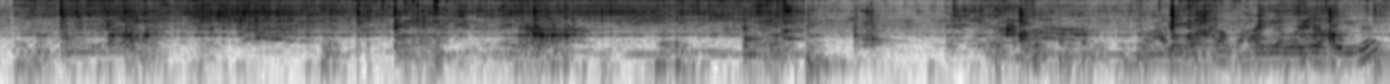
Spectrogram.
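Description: Parboiled potato chunks sizzling in hot oil in a steel kadai, with a metal spatula repeatedly stirring and scraping against the pan.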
